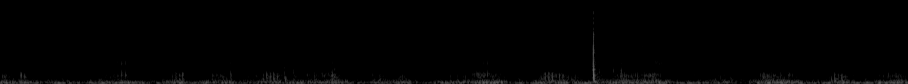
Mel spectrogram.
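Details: Soft, grumbling snore of a sleeping cat, low and continuous with faint breath pulses and one sharp click.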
